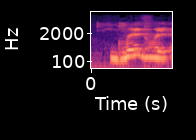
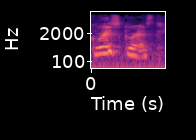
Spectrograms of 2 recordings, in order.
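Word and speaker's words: gris-gris: Grigri. It's spelled Grisgris.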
